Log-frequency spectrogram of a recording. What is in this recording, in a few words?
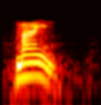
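"main", Indonesian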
